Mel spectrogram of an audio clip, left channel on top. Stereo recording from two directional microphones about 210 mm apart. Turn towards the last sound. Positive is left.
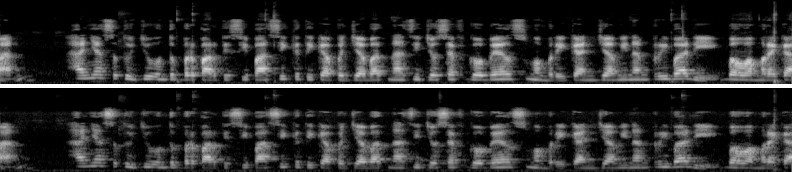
turn(degrees=15)  # may be behind; listen again after turning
